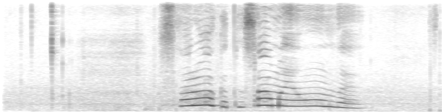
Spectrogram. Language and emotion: Russian, neutral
